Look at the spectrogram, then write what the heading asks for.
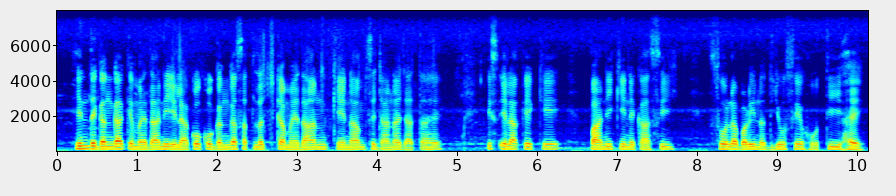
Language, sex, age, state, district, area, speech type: Urdu, male, 30-45, Uttar Pradesh, Lucknow, urban, read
